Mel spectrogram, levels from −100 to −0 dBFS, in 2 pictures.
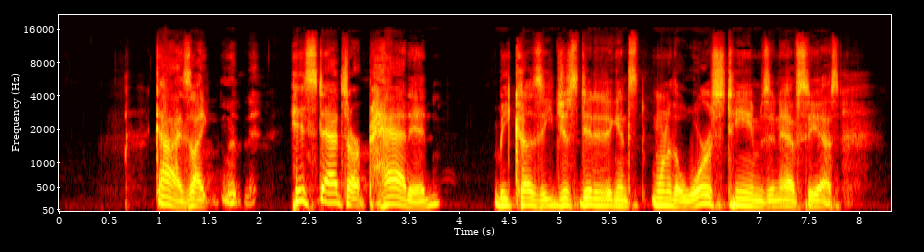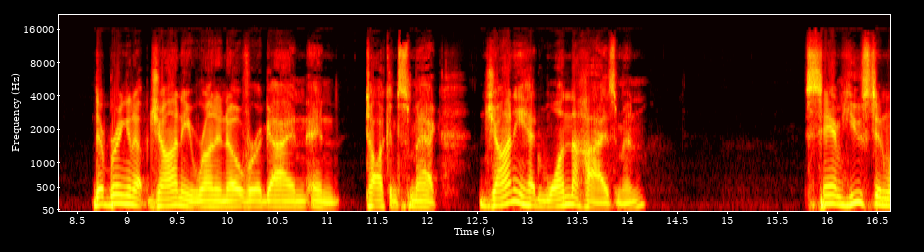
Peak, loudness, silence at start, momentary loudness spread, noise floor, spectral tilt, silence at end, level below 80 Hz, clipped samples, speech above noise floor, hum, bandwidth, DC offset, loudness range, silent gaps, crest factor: -4 dBFS; -23 LUFS; 0.95 s; 10 LU; -76 dBFS; -4.5 dB/octave; 0 s; -60 dBFS; under 0.1%; 53 dB; none; 15 kHz; under 0.1%; 2 LU; none; 20 dB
